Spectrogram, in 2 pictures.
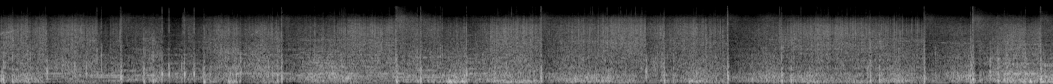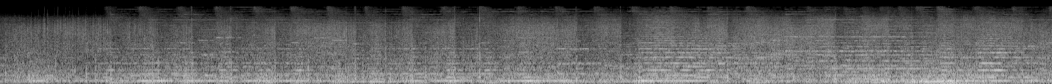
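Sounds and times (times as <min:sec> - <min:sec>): fireworks crackling and popping: 0:00.0 - 0:21.0
music playing: 0:10.2 - 0:21.0.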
